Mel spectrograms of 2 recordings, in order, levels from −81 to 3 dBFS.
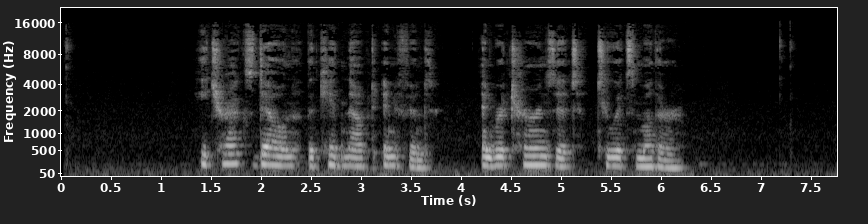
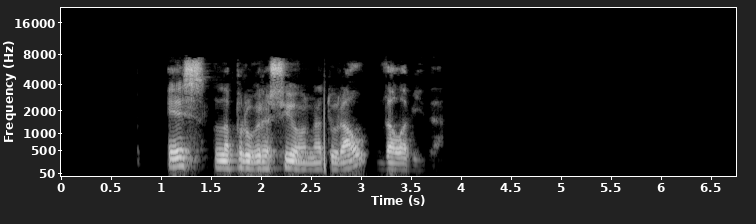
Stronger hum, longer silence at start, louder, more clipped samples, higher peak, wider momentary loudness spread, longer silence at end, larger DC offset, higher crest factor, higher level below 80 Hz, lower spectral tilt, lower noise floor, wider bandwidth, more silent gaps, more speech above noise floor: neither; second, 0.05 s vs 1.05 s; second, -26 LUFS vs -16 LUFS; neither; second, -8 dBFS vs -2 dBFS; about the same, 8 LU vs 9 LU; second, 0.55 s vs 3.25 s; neither; about the same, 20 dB vs 20 dB; first, -56 dBFS vs -64 dBFS; first, -4 dB/octave vs -2 dB/octave; second, -59 dBFS vs under -90 dBFS; first, 16.5 kHz vs 7.8 kHz; second, none vs 3.11-3.15 s; second, 33 dB vs over 73 dB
